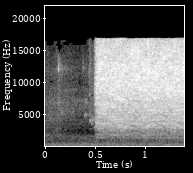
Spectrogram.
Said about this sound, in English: So just get the spray.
